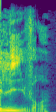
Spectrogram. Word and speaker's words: livres: Les, and then same rule, you just write livre, and then you put S at the end, but then you don't pronounce it. Les livres.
